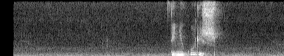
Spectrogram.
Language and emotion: Russian, neutral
